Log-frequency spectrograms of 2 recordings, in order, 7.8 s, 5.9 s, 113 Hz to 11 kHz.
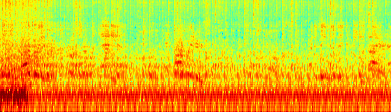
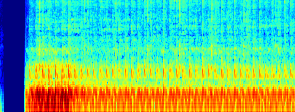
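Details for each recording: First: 1957 GMC truck, first start in 40 years after oil pump repair; old engine chugging unevenly at idle with irregular soft pops backfiring through the carburetor, cause not pinned down; next step is adjusting the carburetor air screws. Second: Abandoned 1957 GMC truck on its first start in 40 years, following an oil pump fix and new oil pan gaskets. Heard from a distance, it settles into a steady, even idle of about four beats a second with no knocks or misses. It is smoking but sounds healthy.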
